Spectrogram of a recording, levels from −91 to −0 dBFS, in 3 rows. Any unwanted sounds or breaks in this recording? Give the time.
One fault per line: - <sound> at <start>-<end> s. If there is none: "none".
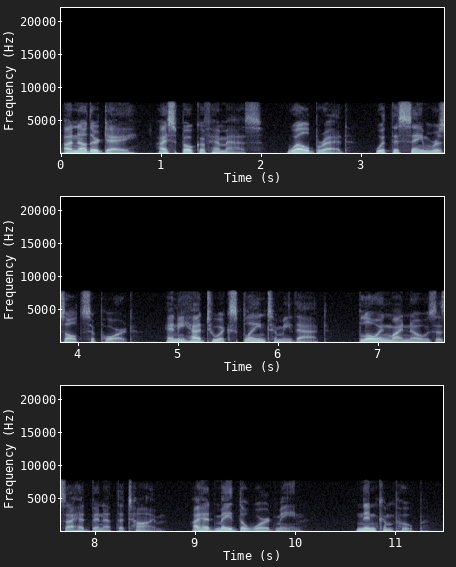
none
